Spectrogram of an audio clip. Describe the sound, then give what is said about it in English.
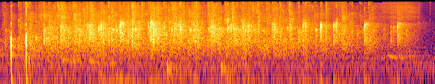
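An audience applauds steadily for several seconds, a dense wash of many hands clapping at an even level, opening with a couple of sharp individual claps and fading at the end. “Give him a hand.”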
